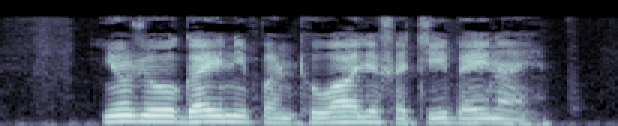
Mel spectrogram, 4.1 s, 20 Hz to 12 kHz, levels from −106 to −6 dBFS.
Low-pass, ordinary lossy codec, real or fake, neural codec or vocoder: 7.2 kHz; AAC, 64 kbps; real; none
